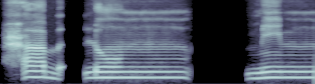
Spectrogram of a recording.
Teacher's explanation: لام پیش کے آگے میم مشدد ہے یہاں پر غنہ ہوگا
